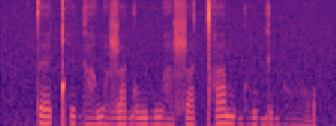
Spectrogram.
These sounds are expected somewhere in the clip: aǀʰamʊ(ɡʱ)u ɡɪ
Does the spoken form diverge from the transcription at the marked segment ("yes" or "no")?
no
